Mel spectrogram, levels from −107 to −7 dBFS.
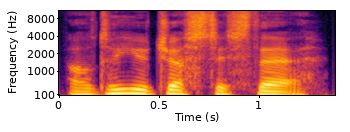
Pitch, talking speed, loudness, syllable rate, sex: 125 Hz, 215 wpm, -16 LUFS, 6.5 syllables/s, male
